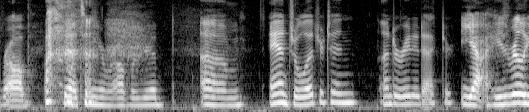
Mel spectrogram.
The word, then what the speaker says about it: Edgerton: And Joel Edgerton, underrated actor. Yeah, he's really good in it. He's great. He's great. And Edgerton or Edgerton?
